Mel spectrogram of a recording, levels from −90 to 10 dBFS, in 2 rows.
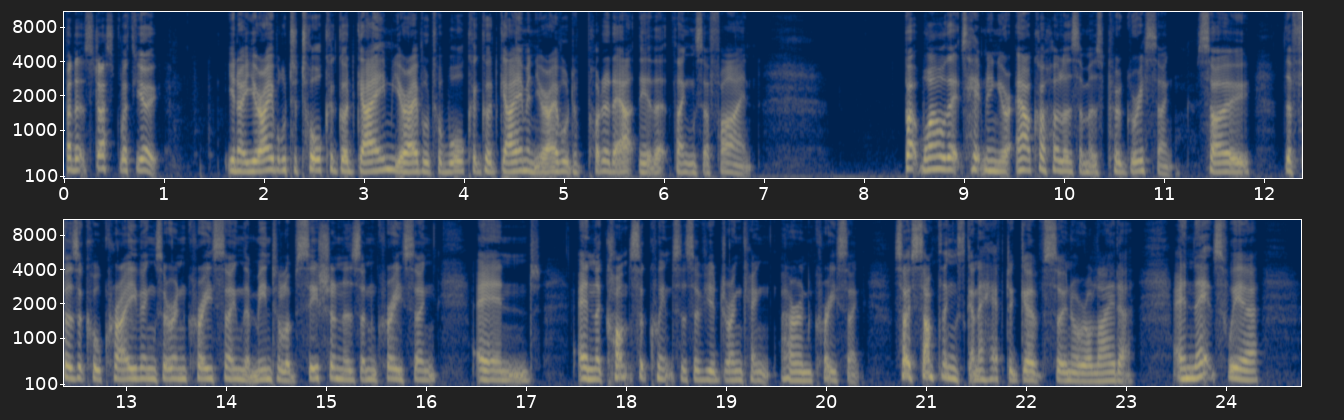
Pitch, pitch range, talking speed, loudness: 195 Hz, 175-215 Hz, 180 wpm, -24 LUFS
